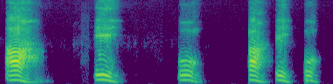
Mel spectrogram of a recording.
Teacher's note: হা উচ্চারণ হচ্ছে কণ্ঠনালীর শুরু থেকে। কণ্ঠনালীর শুরু মানে এইদিকে নয়, এই বুকের দিকে কণ্ঠনালীর শুরু।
